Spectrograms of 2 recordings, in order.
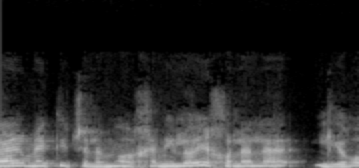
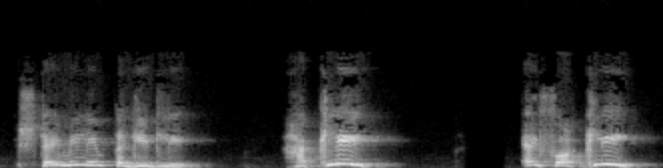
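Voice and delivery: high, loud shout across a room; 5 semitones higher, 7 dB louder than usual. Speaker retelling her answer when someone asks where a tool is, retelling her shout. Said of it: "ואז אני צועקת".

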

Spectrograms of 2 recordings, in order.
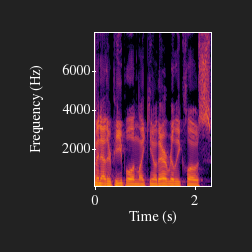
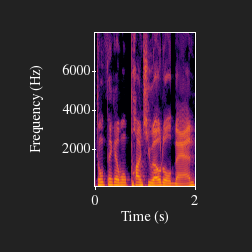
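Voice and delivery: acted-out menacing voice, higher pitch; 4 semitones higher than usual. Retelling a heated moment, quoting Derek threatening an old man; imitating Derek threatening. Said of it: "Derek finally stands up. He's like".

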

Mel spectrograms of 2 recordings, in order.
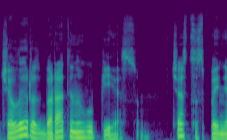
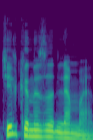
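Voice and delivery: usual speaking voice

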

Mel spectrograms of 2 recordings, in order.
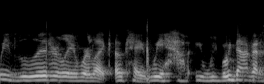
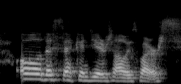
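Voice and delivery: put-on Irish brogue accent. Retelling what a cousin said in Ireland, in an Irish brogue. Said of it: "I got to do the brogue".

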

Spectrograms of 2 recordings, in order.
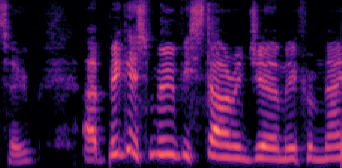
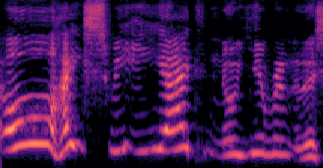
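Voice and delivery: exaggerated over-the-top camp sweetness, very high; 9 semitones higher than usual. Describing a film scene where a paid stranger pretends to know Peter: over-the-top camp voice. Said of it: "Really, really over-the-top kind of homosexual".

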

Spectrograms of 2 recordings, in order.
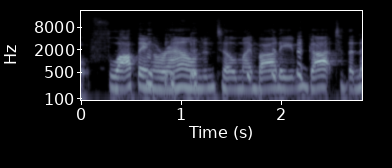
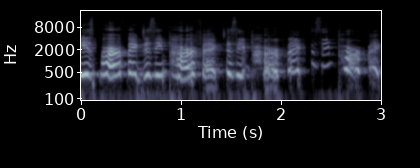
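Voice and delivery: yelling, higher pitched; 4 dB louder than usual. Retelling a birth, imitating own past yell to Joe: retelling a yell. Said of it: "I just yelled to Joe".

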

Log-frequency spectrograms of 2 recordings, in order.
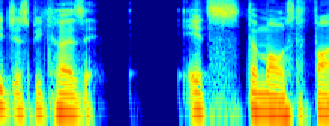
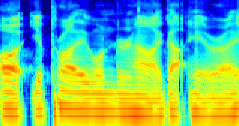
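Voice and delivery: put-on British accent, way too British. Told to channel Chris Hemsworth in a fourth-wall-breaking moment, do a too-British Chris Hemsworth impression. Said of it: "That sounds way too British for him".

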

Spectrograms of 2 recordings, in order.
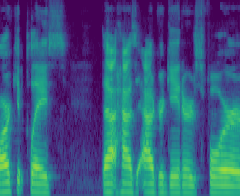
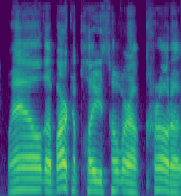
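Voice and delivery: put-on stuffed-up nasal nerd voice; 4 semitones higher than usual. Mocking another speaker's explanation: imitating Texas's nerdy nasal voice. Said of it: "and then you're like".

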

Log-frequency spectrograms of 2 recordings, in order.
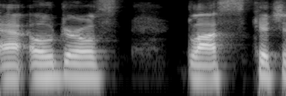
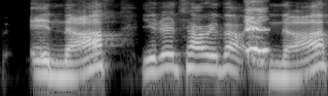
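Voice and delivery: high-pitched, loud yelling; 6 semitones higher than usual. Recalling an argument about J-Lo movies, speaker is retelling own yelling at the listener. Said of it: "I started yelling at you like".

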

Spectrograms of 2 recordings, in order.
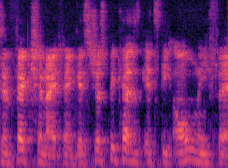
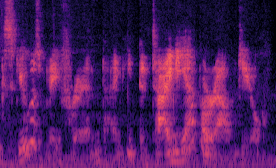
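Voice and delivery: thin, wispy, airy whisper; 8 dB quieter than usual. Narrating a story, a bark-covered creature addresses the listener in a wispy whisper. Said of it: "A wispy voice whispers".

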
